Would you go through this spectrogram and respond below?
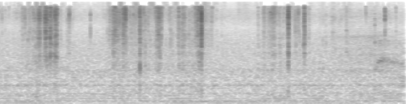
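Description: Scissors cut small paper pieces for die piecing, giving a series of quick, close snips and rustles spread unevenly over a few seconds in a quiet room.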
